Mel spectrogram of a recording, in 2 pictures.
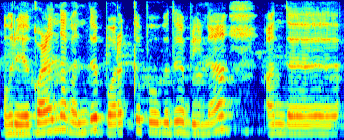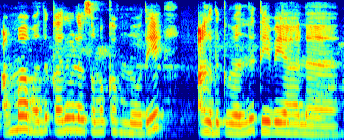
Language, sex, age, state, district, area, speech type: Tamil, female, 18-30, Tamil Nadu, Nagapattinam, rural, spontaneous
